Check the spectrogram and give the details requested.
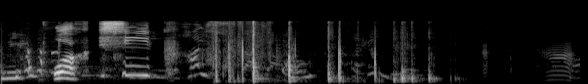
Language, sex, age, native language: Icelandic, male, 10, Icelandic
